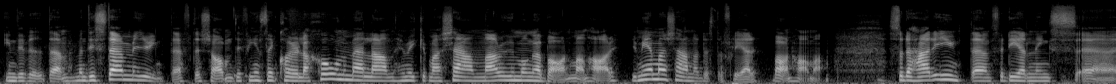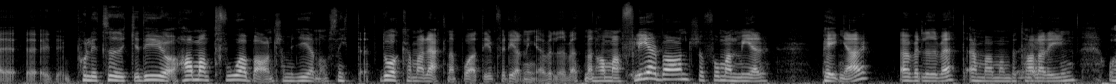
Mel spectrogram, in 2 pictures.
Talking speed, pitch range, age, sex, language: 210 wpm, 160-195 Hz, 20-39, female, Swedish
